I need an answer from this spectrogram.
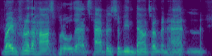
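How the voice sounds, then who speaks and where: A man co-hosting a casual podcast over a video call, talking in animated slang with sudden exclamations. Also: medium pitch, fast talker. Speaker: podcast co-host.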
